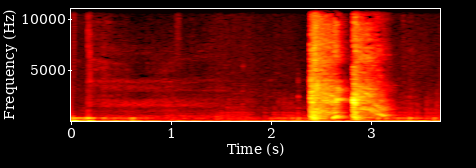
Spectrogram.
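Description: Two sharp coughs from a person with allergies, loud and close together near the end, after a stretch of near quiet.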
